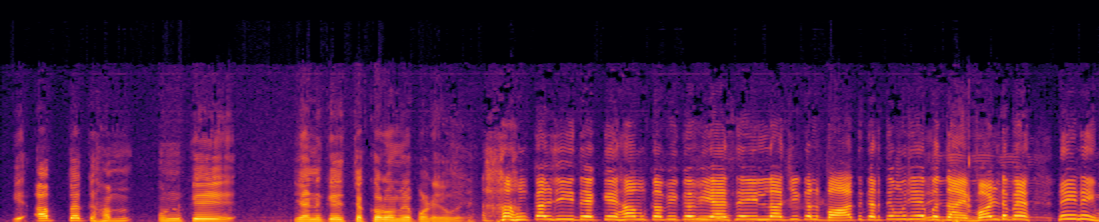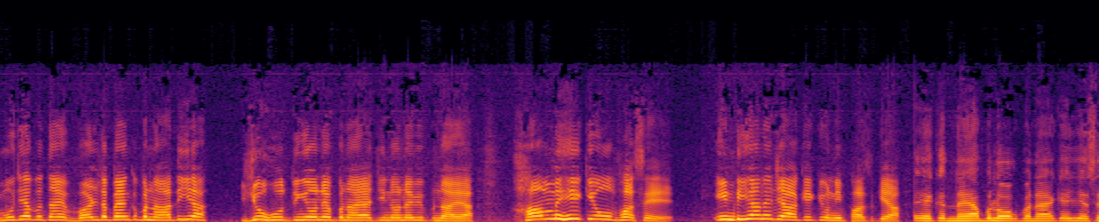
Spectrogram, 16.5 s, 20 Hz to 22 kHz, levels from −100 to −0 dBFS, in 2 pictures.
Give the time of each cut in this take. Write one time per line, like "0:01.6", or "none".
0:13.5
0:15.1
